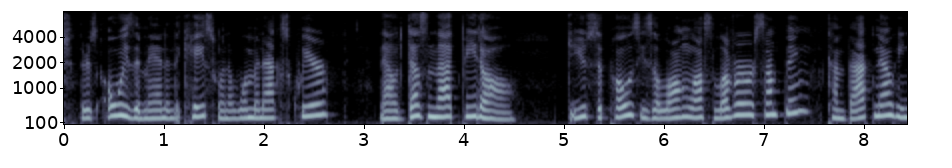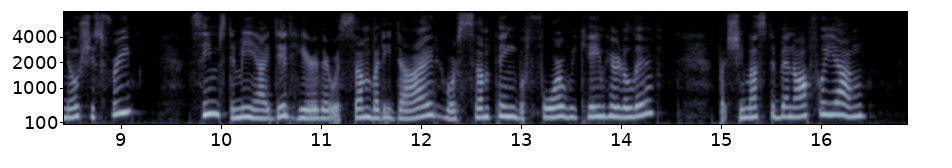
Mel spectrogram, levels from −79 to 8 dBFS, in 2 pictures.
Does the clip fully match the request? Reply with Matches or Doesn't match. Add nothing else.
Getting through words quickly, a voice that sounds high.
Matches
